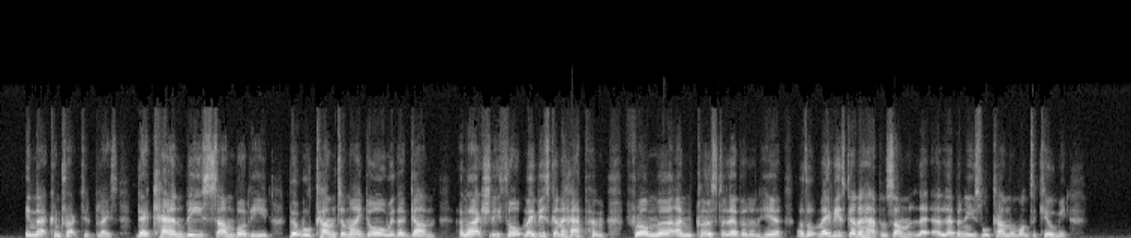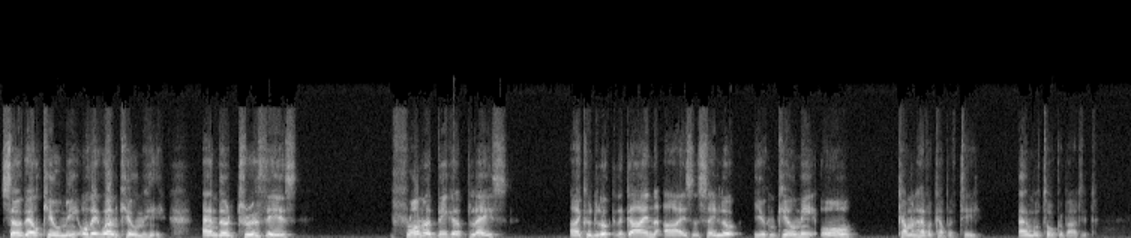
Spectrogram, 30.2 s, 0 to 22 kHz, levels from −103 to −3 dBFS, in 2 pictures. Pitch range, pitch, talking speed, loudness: 150-200 Hz, 175 Hz, 190 wpm, -23 LUFS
